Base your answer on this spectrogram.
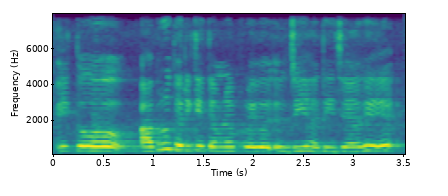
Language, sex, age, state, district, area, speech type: Gujarati, female, 18-30, Gujarat, Surat, rural, spontaneous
